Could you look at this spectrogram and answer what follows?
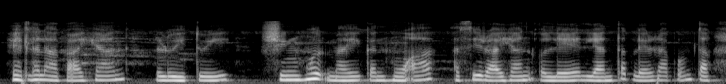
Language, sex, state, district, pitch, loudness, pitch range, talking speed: Mizo, female, Mizoram, Aizawl, 190 Hz, -16 LUFS, 185-205 Hz, 165 wpm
